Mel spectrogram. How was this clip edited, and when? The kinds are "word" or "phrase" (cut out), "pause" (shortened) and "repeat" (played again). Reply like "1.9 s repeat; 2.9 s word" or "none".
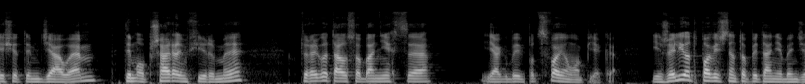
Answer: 5.2 s word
